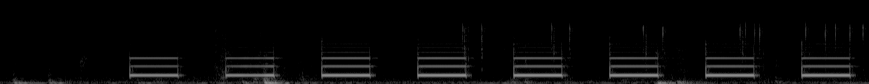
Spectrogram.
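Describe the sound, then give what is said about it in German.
A telephone busy tone after the call connection dropped beeps steadily, eight short identical tones in an even on-off rhythm, fairly loud over faint low background rumble, with no talking. “Die Verbindung ist irgendwie abgebrochen.”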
